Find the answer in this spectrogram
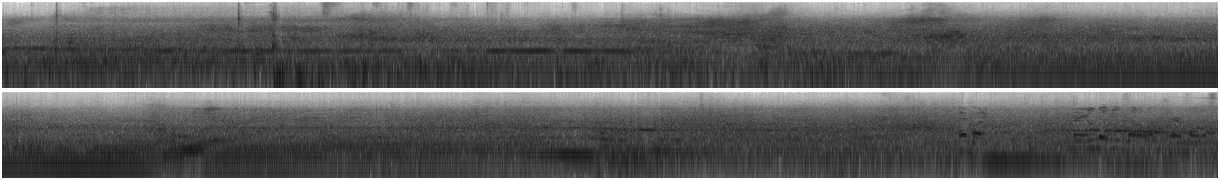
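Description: Highway traffic passing at speed: a steady rush of tyres and engines, with engine notes that rise and fall as vehicles go by.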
